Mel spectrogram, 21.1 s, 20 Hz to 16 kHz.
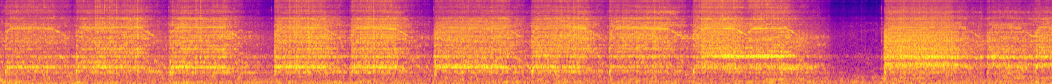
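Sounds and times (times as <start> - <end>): electric hedge trimmer clipping: 0.0 - 16.4, 17.6 - 21.0.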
